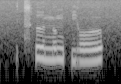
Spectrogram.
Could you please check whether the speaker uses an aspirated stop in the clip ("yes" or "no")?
yes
